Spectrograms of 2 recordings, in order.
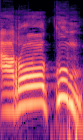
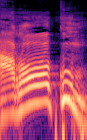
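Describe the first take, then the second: The two takes are said the same way.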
